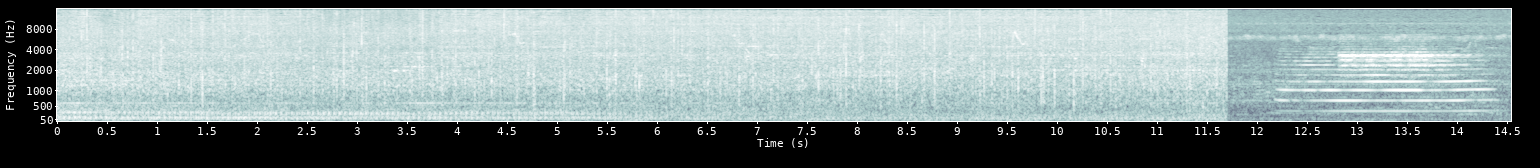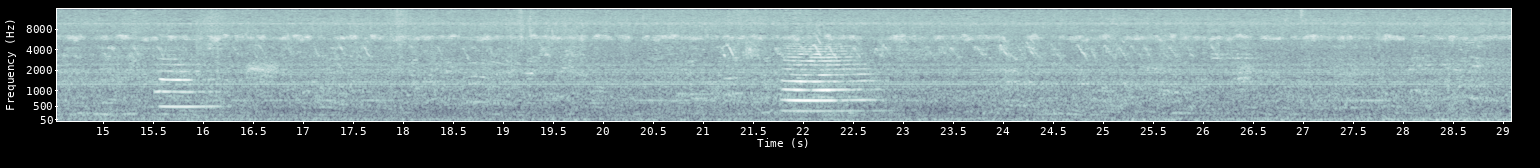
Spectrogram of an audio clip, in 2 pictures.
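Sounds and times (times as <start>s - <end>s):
locomotive horn: 0.0s - 14.6s, 15.4s - 16.3s, 21.7s - 23.1s
train wheels rumbling on rail: 0.0s - 29.0s.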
